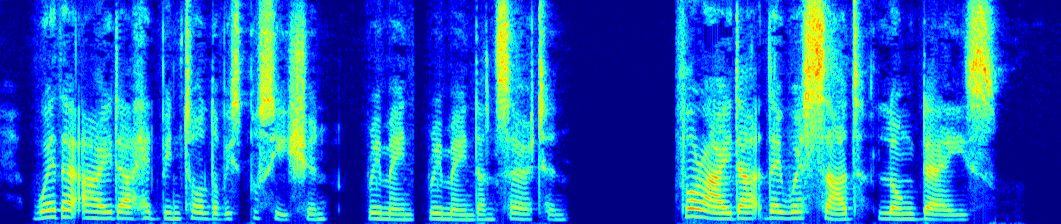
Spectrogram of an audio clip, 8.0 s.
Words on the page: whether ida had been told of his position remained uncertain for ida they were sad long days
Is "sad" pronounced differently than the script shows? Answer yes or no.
no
